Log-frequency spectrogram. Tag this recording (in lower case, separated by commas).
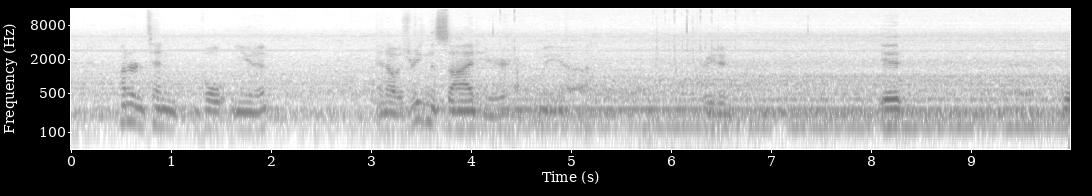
speech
